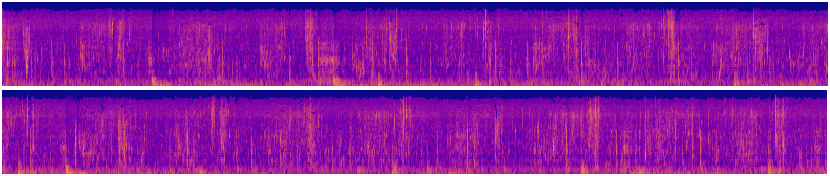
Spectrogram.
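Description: Water laps against a kayak hull.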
